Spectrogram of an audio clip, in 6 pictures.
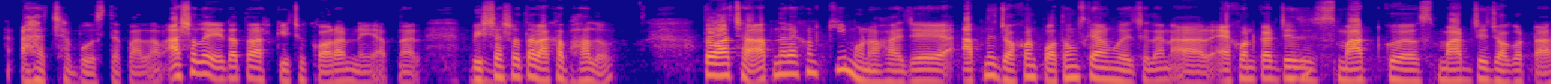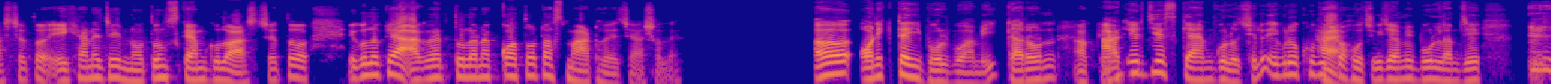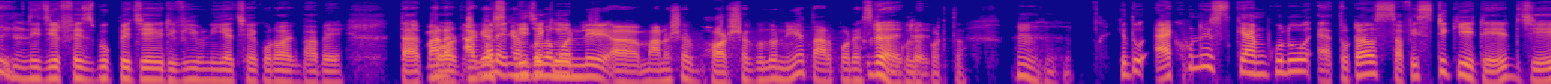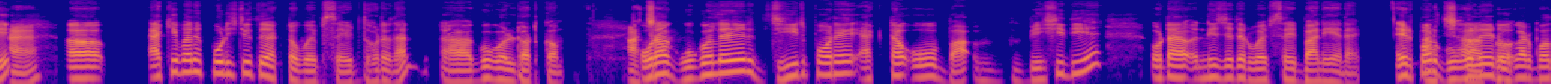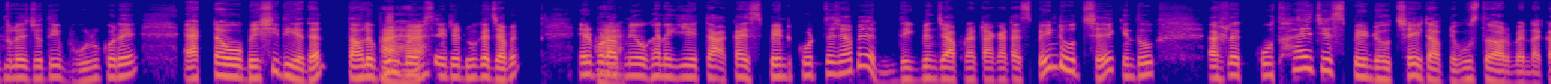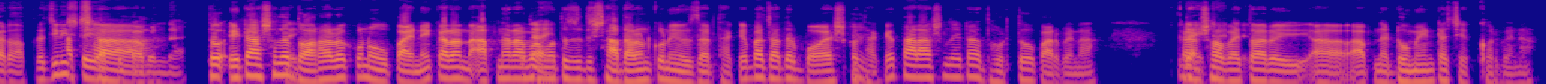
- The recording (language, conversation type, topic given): Bengali, podcast, অনলাইন প্রতারণা শনাক্ত করতে আপনি কোন কোন লক্ষণের দিকে খেয়াল করেন?
- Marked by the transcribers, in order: other background noise; lip smack; throat clearing; lip smack; in English: "sophisticated"; lip smack; tapping; drawn out: "আচ্ছা"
